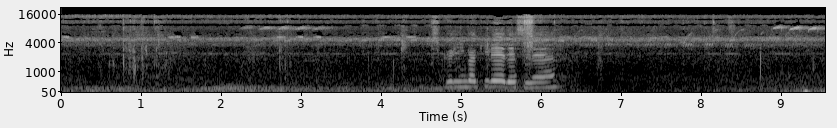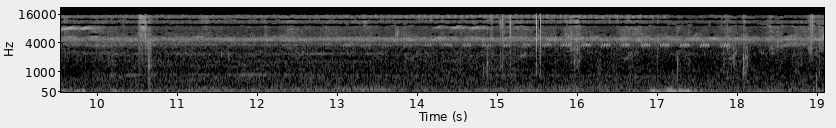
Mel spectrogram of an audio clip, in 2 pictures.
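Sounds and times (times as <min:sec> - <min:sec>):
insects singing: 0:00.0 - 0:19.0.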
